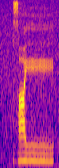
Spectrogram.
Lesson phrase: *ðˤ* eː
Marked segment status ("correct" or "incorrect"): incorrect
